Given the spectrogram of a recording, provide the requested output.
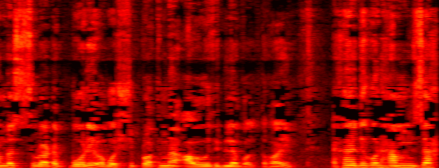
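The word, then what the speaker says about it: أعوذ بالله: এখানে আইনটা চাপ দিয়ে বলতে হবে এবং এক লিপ টান দিতে হবে এরকম জাল পেশের উচ্চারণটা জিব্বার আগা উপরে দাঁতের আগা লাগাতে হবে নিচে লাগলে ভুল হবে আউজু পাতলা বালামের বিল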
